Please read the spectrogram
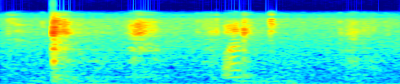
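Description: A single sharp knock about a quarter second in, a plastic Transformers Wheelie toy truck set down on a table, followed by a few fainter short handling sounds.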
